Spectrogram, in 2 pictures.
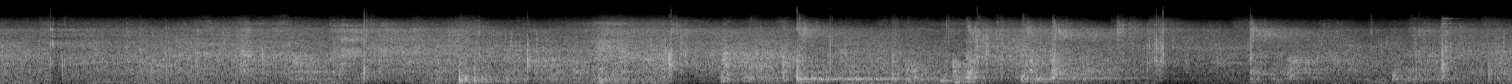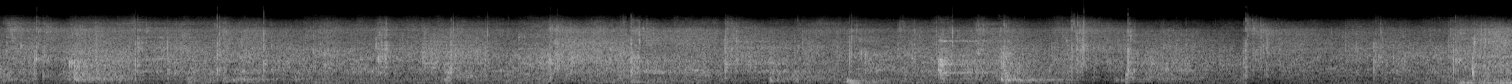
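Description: Ice hockey warmup shooting: irregular sharp cracks of sticks striking pucks and pucks hitting the goalie, boards and glass, over a steady scraping hiss of skates on the ice.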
